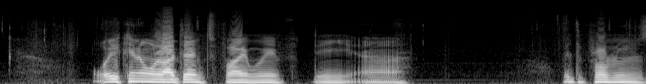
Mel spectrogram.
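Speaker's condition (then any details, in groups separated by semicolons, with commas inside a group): Cerebral palsy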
